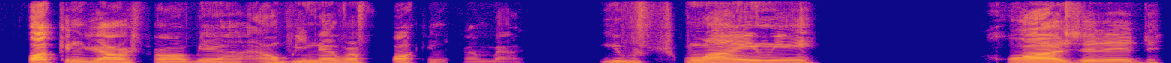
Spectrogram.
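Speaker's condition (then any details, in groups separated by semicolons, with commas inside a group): Cerebral palsy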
